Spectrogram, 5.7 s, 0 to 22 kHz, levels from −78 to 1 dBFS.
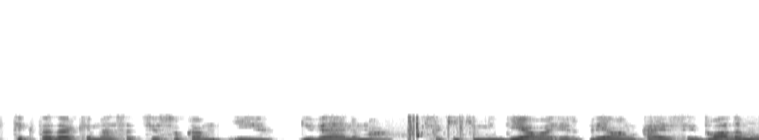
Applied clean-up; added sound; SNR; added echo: none; Splash, splatter; 10 dB; none.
